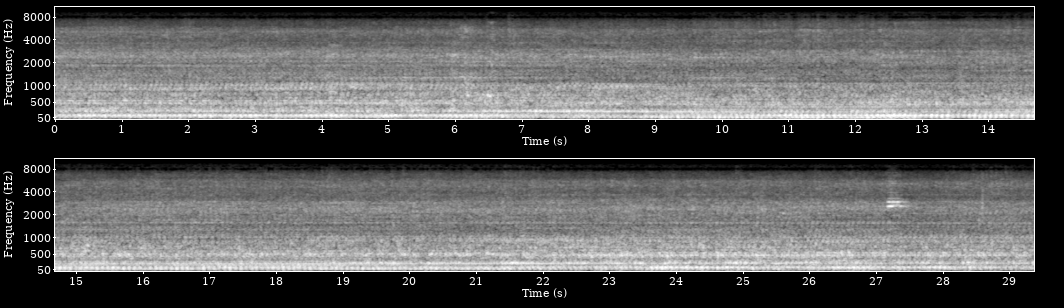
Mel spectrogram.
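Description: Bus engine running steadily, heard from inside the cabin as a low hum with road noise. A brief high squeak sounds once near the end.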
